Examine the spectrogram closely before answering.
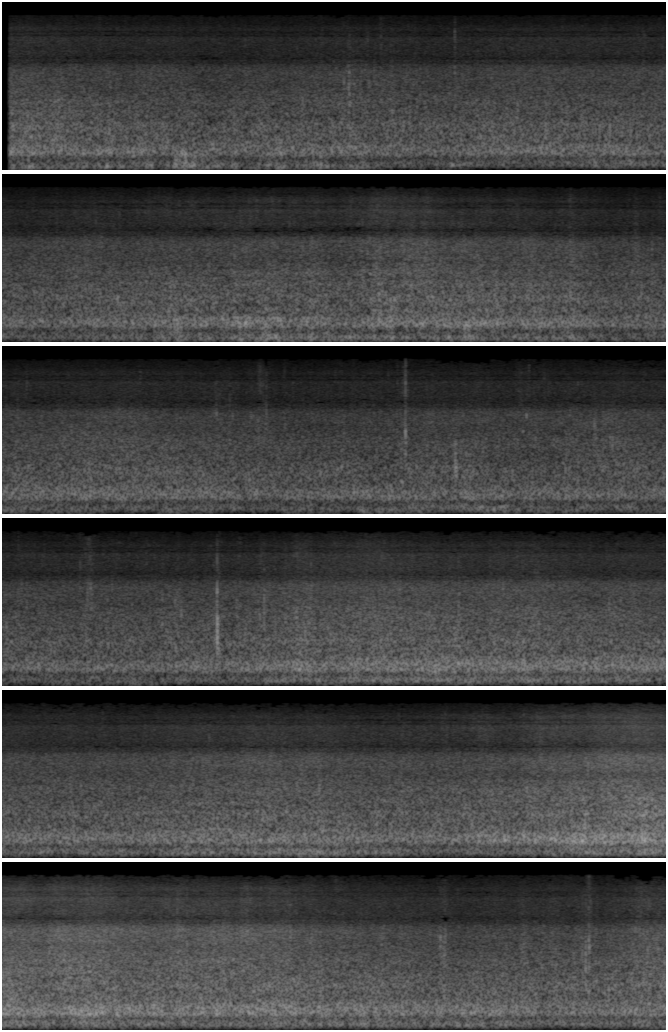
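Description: Sea swell surging and breaking against rock in a narrow channel, with wind buffeting the microphone. The wash grows louder near the end as a bigger swell pushes through, and two brief knocks sound in the middle.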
